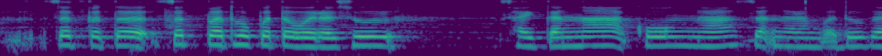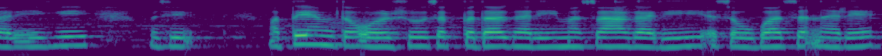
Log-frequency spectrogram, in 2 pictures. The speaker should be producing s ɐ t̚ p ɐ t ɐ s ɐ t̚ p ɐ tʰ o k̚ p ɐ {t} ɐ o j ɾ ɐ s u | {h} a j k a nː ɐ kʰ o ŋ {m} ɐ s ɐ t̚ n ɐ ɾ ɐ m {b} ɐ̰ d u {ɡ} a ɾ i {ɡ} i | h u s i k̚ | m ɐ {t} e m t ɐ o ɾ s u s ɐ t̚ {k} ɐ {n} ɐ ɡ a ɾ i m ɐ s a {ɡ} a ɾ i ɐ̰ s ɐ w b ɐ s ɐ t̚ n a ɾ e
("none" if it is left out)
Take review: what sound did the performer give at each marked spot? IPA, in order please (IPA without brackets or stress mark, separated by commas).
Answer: t, s, n, b, ɡ, ɡ, t, p, d, ɡ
